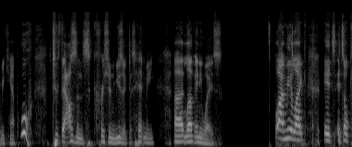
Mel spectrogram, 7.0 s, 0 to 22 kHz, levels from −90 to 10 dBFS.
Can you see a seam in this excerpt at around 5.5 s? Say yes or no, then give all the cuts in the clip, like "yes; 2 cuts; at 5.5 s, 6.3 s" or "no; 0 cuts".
yes; 2 cuts; at 3.7 s, 5.5 s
